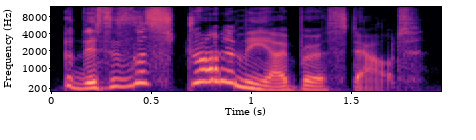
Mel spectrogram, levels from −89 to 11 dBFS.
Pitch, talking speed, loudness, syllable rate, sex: 265 Hz, 215 wpm, -17 LUFS, 5.6 syllables/s, female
